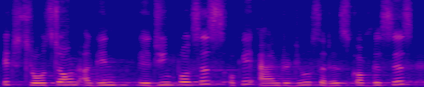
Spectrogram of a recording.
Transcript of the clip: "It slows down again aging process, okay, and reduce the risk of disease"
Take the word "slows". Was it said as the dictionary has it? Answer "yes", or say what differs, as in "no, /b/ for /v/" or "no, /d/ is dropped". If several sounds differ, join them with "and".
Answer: yes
